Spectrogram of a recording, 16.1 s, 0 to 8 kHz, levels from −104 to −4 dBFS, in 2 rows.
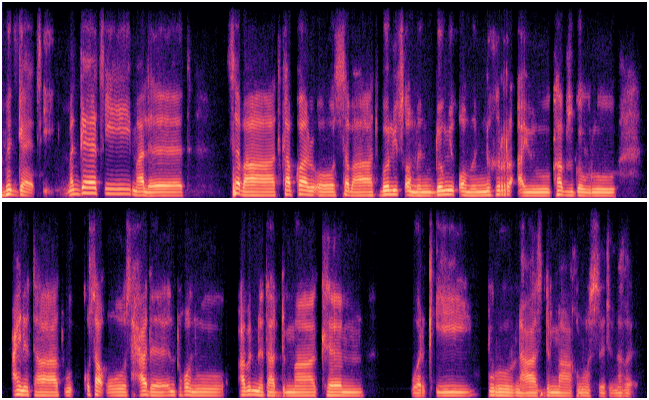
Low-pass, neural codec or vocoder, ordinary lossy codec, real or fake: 7.2 kHz; codec, 16 kHz, 16 kbps, FunCodec, trained on Chinese and English, 50 frames a second; Opus, 16 kbps; fake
